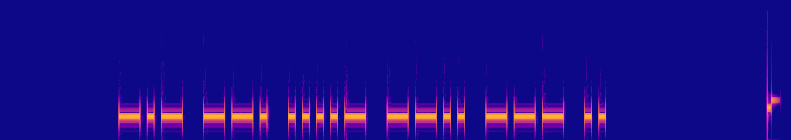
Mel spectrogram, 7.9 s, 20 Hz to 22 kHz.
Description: Morse code, heard as a keyed tone, about 17 wpm, 700 Hz. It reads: KG4ZOI
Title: USA Call Signs - 6 Characters - 4x Character Spacing - 17wpm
